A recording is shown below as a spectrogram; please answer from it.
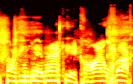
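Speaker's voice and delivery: high, drawn-out mock yell; hammed-up shout across a crowded terminal; imitated shouting. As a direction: holler like an Aussie parent after a kid. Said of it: "shouting at their".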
